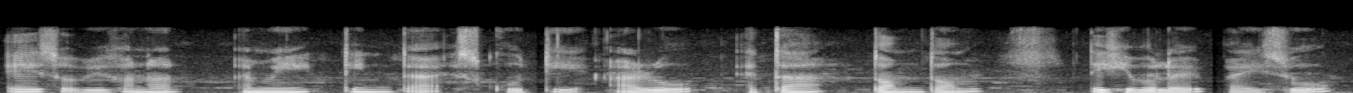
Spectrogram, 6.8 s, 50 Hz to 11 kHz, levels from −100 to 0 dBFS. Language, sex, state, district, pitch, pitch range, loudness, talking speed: Assamese, female, Assam, Sonitpur, 235 Hz, 225-260 Hz, -18 LUFS, 90 wpm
